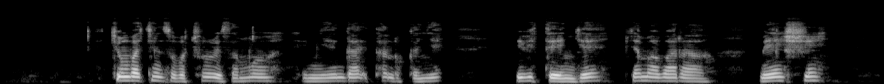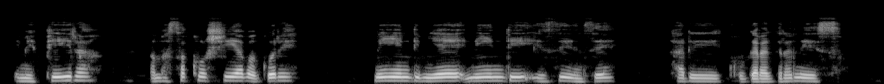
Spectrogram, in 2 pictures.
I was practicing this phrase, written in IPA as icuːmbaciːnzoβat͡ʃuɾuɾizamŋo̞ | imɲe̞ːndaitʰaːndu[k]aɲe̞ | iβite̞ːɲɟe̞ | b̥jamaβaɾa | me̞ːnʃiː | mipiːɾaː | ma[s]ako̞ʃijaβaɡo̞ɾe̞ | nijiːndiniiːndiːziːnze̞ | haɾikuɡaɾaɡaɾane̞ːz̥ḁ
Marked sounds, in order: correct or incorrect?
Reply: correct, correct

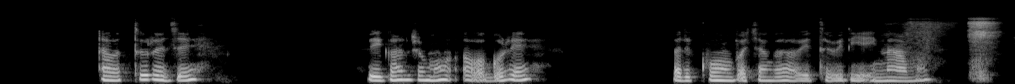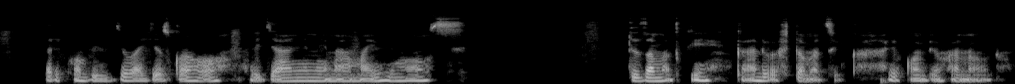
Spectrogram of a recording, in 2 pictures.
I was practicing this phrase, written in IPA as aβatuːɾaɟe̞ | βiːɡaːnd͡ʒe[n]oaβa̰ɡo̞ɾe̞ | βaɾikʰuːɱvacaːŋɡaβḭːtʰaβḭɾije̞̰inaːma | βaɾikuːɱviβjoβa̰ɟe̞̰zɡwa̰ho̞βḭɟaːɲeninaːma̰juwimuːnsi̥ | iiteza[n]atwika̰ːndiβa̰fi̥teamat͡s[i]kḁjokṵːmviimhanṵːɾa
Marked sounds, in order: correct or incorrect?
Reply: incorrect: m, incorrect: m, correct

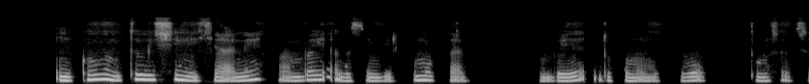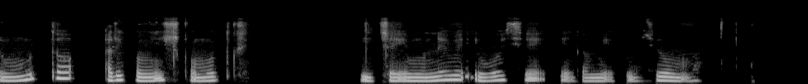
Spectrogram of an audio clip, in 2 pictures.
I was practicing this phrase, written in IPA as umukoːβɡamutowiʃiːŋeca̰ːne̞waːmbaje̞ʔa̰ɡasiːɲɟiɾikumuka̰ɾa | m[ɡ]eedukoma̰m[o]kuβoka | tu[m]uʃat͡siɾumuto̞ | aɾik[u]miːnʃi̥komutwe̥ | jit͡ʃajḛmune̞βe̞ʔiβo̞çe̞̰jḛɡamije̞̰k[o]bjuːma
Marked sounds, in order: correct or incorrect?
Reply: incorrect: b, incorrect: u, correct, incorrect: o, incorrect: u

